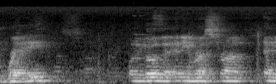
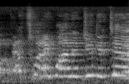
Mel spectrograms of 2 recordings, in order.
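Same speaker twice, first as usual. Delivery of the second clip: delighted. Real, not acted. Comic delighted at laugh.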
